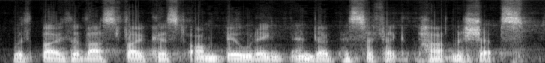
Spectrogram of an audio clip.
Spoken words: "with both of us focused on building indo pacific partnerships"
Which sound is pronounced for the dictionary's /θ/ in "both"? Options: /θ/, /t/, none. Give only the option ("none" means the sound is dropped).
/θ/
